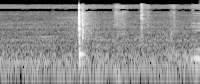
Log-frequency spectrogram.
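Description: The last of a can of beer being poured into a full pint glass under its foam head. There is one sharp tap a little under a second in, then two faint ticks.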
